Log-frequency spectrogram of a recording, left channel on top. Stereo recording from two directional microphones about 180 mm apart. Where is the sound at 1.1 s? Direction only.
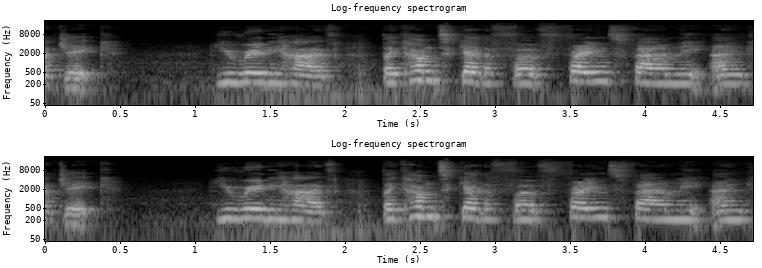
40° right (ahead or behind).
